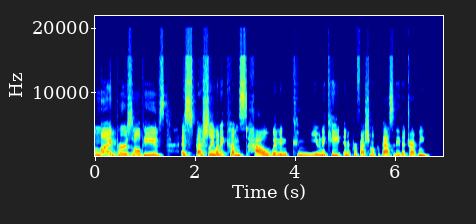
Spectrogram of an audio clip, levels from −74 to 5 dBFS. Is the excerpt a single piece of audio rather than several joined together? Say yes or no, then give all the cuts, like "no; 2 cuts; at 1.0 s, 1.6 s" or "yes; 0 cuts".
no; 2 cuts; at 0.9 s, 3.0 s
